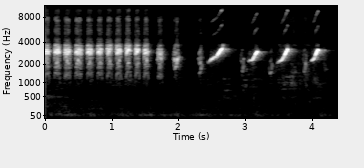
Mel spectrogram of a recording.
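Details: Male ashy tailorbird in vigorous wild forest song: a fast run of about ten sharp, even chirps, then a short pause and a series of rising whistled slurs, about one every half second.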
